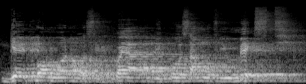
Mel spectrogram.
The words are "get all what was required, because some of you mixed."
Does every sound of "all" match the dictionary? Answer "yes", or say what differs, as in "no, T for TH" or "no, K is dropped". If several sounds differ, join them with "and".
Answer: no, N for L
